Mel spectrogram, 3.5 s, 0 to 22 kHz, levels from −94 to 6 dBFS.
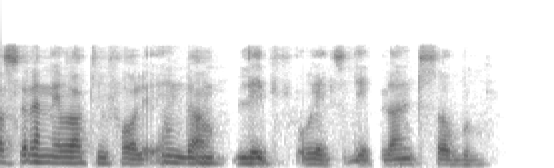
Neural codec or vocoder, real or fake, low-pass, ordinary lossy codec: codec, 24 kHz, 1.5 kbps, HILCodec; fake; 7.2 kHz; none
